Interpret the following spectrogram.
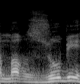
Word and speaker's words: مغضوب: دیکھیں ضاد ہے، مغضوب، بو اس طرح ادا کرنا ہے، زو ادا نہیں کرنا ہے، کیونکہ وا کا تلفظ زوئے جس کو ہم کہتے ہیں وہ علیحدہ ہے، ذال علیحدہ ہے، زا علیحدہ ہے، بود کے اندر دال کی سی آواز نکلتی ہے لیکن پر آواز نکلتی ہے موٹی، مغبوبی، ضالین.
